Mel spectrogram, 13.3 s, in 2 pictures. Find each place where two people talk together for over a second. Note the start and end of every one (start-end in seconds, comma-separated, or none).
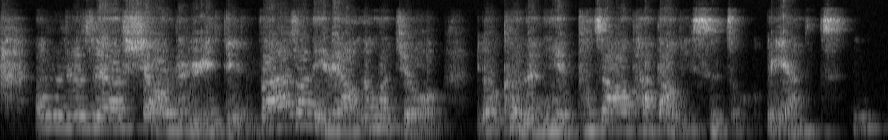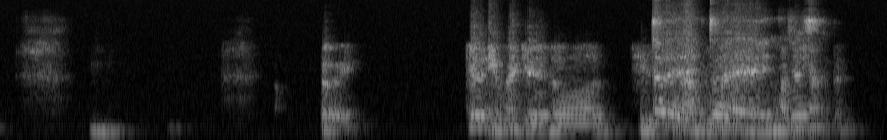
11.6-12.8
